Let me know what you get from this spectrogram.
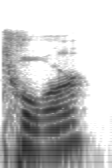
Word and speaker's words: Thor: But isn't Thor the actual pronunciation like Tor, more of a T sound? In the original, Anthony Hopkins would pronounce it like Tor.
